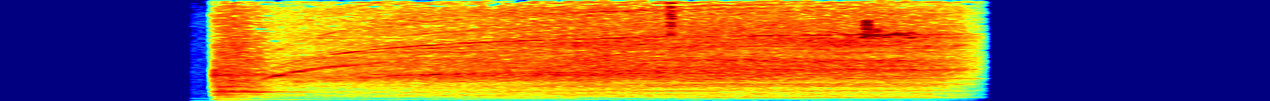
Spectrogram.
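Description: Logo intro sound effect: a machine-like whine over a hiss. It starts about a second in, rises in pitch at first, then holds steady until it cuts off suddenly near the five-second mark.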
